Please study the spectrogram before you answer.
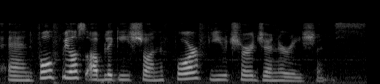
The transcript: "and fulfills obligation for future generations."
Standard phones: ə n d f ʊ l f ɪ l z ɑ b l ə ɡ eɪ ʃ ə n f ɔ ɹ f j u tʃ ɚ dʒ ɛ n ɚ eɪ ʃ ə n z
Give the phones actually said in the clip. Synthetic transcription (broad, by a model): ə n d f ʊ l f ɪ l s ɑ b l ə ɡ eɪ ʃ ə n f ɔ ɹ f j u tʃ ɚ dʒ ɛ n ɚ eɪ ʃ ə n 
